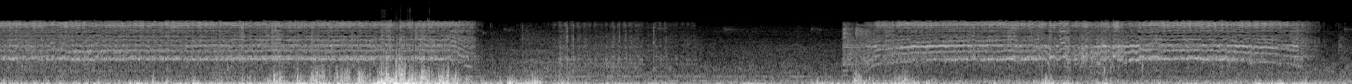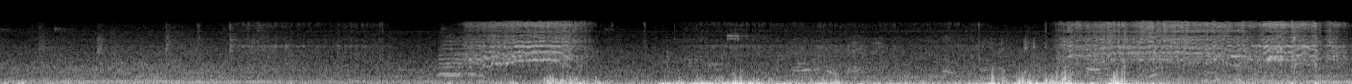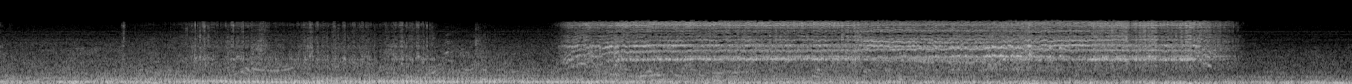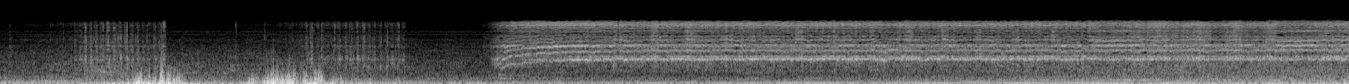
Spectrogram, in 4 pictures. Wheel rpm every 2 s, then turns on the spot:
160, 160, 70, 20, 90, 160, 80, 10, 30, 60, 30, 20, 120, 60, 20, 20, 90, 160, 160, 100, 10, 10, 40, 150, 160, 160, 160.
4-8 16-18 20-24 28-32 40-42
